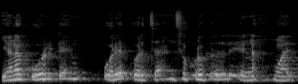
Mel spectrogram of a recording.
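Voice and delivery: tearful, pleading voice.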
